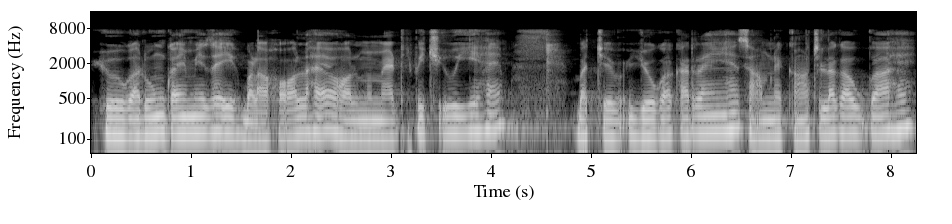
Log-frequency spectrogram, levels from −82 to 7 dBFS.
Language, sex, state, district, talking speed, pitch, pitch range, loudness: Hindi, male, Bihar, Sitamarhi, 190 wpm, 120 Hz, 110-130 Hz, -15 LUFS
